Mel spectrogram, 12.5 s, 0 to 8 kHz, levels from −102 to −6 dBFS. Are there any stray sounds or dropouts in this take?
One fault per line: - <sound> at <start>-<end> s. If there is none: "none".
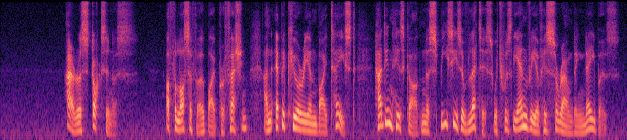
none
